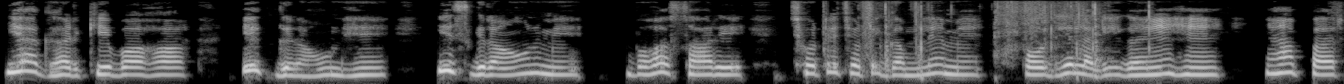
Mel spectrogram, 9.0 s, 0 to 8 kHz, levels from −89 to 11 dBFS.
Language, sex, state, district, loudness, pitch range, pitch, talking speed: Hindi, female, Bihar, Saran, -16 LUFS, 220-260 Hz, 230 Hz, 145 wpm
